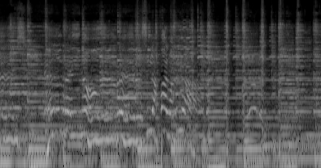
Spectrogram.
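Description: A live chamamé band playing: an accordion carries a bending melody over strummed guitars and a bass line in a steady dance rhythm.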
